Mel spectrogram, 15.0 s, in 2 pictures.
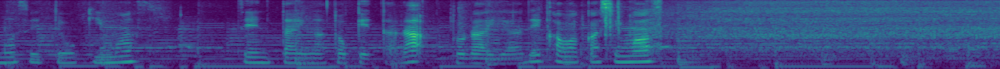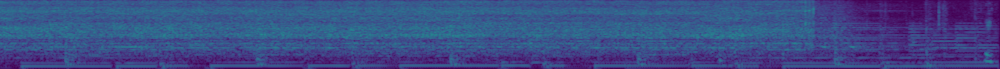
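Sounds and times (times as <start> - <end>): background music: 0.0 - 15.0
hair dryer blowing: 4.6 - 14.2.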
